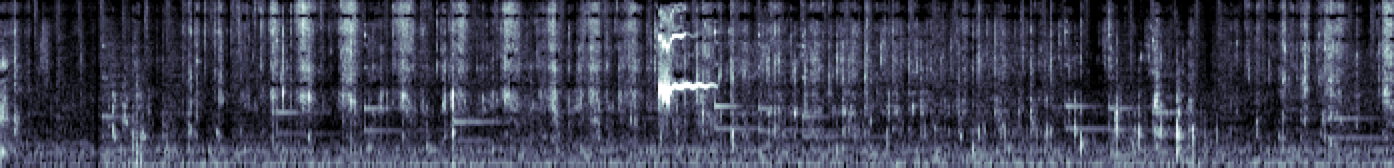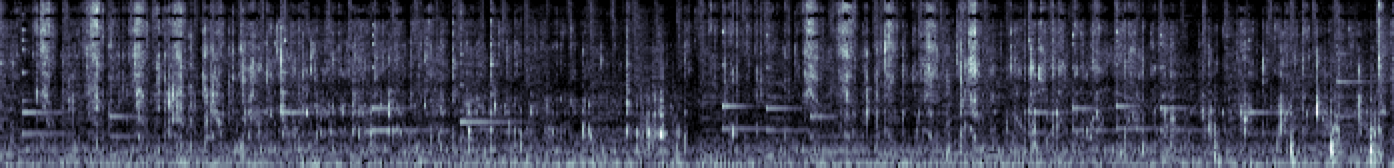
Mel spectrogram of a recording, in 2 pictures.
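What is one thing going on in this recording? A pig chews food with loud, wet crunching.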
